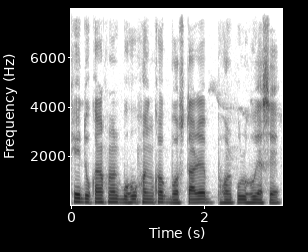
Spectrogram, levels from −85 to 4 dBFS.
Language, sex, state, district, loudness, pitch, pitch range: Assamese, male, Assam, Sonitpur, -17 LUFS, 125 Hz, 120-135 Hz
